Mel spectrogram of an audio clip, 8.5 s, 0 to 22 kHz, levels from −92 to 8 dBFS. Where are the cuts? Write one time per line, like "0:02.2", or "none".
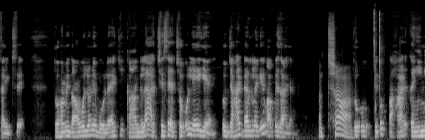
0:07.5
